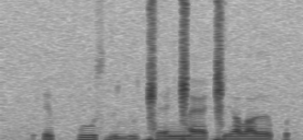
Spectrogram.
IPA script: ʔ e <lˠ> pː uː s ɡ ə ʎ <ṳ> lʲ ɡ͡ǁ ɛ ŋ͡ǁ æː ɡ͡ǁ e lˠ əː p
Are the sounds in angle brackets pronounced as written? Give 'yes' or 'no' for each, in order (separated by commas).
no, yes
